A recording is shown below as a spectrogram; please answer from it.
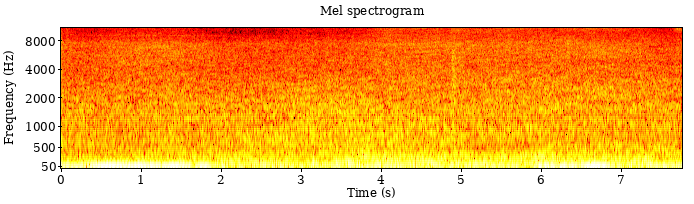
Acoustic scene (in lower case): residential area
